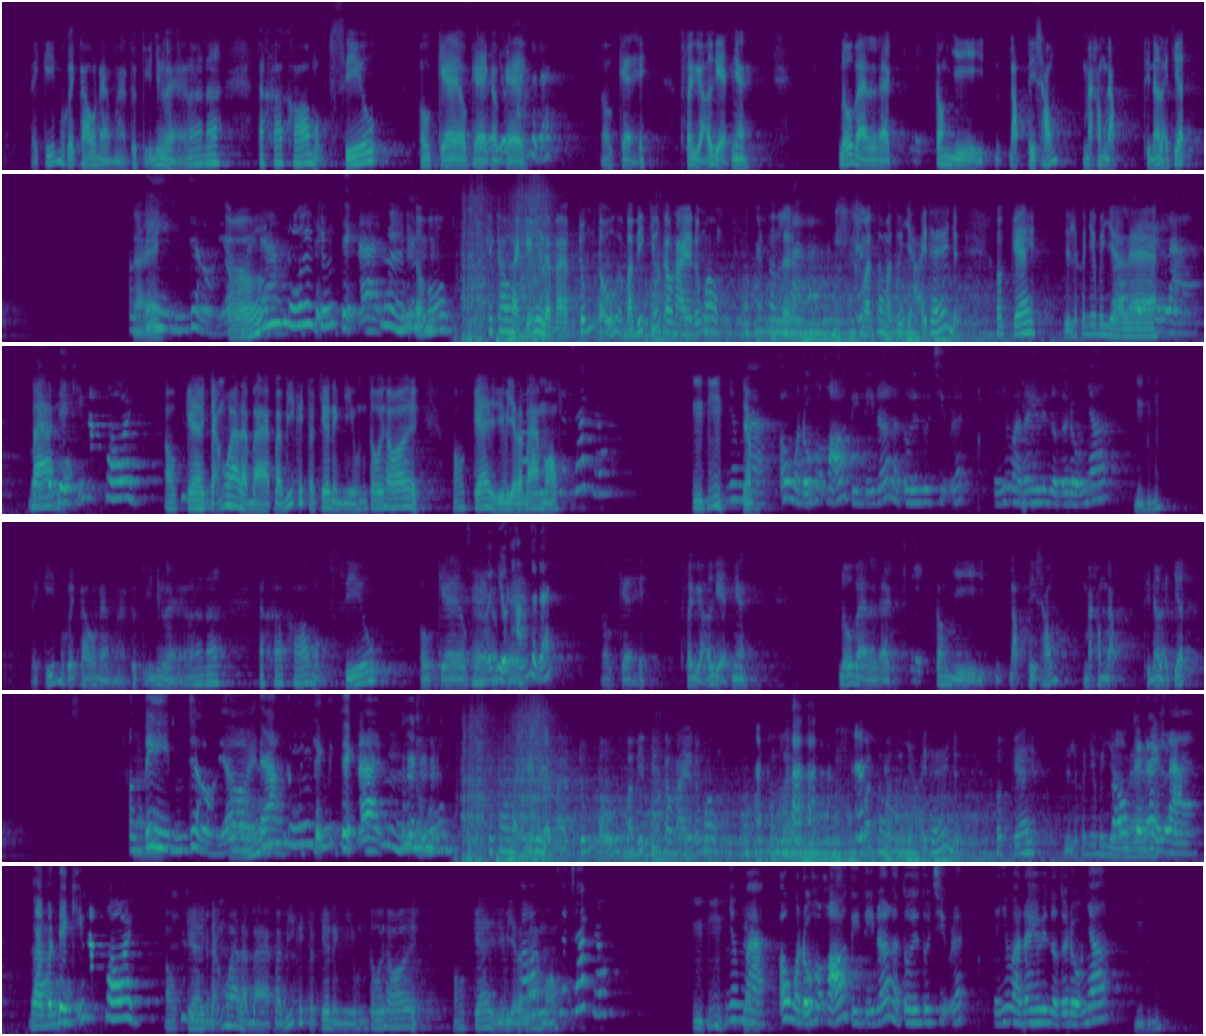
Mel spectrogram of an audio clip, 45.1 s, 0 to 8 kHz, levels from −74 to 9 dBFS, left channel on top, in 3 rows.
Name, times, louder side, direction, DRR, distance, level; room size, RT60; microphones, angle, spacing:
voice 1, 0.4-4.7 5.2-6.5 7.5-8.1 8.5-9.4 9.7-9.8 10.5-11.1 11.7-12.3 12.6-13.2 13.5-14.0 14.3-14.8 16.7-17.0 17.8-19.2 19.8-20.6 21.1-24.1 24.5-25.0 25.4-28.0 28.3-29.5 30.4-30.9 32.1-37.0 38.7-39.5 44.2-44.6, left 6 dB, 45° left, 15 dB, 0.4 m, -34 dB
voice 2, 5.9-6.9 11.4-11.5 16.6-18.6 18.9-20.7 21.5-21.9 24.4-24.6 24.8-25.2 25.6-26.2 28.9-30.0 30.4-31.8 32.1-32.7 36.5-37.7 39.1-42.1 42.4-43.9, right 6 dB, 35° right, 14 dB, 0.4 m, -33 dB
Thunder, 20.7-29.4, equal, 5° left, 0.6 m, -35 dB
sound 1, 24.0-27.4, left 7 dB, 90° left, 1.3 m, -55 dB
18.0 x 11.0 x 3.9 m, 1.3 s
head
